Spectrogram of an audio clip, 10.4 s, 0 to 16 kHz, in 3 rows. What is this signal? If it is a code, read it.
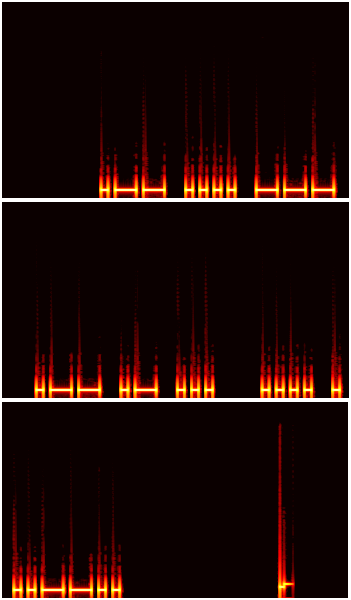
Morse code, heard as a keyed tone, about 17 wpm, 700 Hz. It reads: WHO WAS HE?
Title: Sentences from Top 100 Words 17wpm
